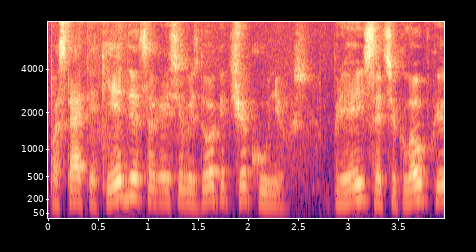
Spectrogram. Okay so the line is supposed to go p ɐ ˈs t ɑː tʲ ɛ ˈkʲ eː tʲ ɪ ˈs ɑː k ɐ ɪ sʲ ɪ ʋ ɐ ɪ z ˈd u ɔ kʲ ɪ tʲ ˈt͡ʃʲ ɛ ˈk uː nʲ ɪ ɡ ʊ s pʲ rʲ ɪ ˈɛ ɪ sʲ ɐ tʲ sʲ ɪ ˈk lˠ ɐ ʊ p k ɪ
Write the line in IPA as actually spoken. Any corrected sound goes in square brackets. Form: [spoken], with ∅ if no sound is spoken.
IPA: p ɐ ˈs t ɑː tʲ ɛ ˈkʲ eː [dʲ] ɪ ˈs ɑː k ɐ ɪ sʲ ɪ ʋ ɐ ɪ z ˈd u ɔ kʲ ɪ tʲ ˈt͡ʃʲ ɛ ˈk uː nʲ ɪ ɡ ʊ s pʲ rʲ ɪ ˈɛ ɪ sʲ ɐ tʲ sʲ ɪ ˈk lˠ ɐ ʊ p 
